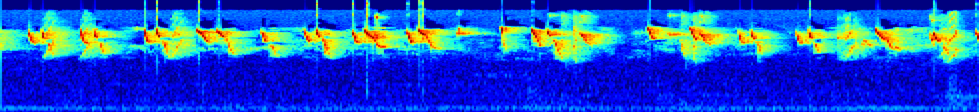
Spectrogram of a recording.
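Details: Saffron finch singing: a fast run of sharp, bright chirps, each note dropping steeply in pitch, repeated about two to three times per second with short gaps; steady low hum underneath.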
